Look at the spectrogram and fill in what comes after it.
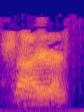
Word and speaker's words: Schneier: Is that how you pronounce his name, Bruce Schneier? – Schneier.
